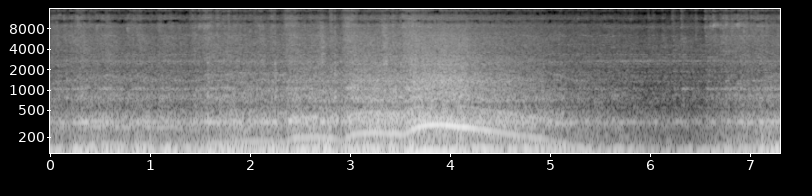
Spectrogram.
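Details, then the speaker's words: Truck after a mild cam swap on the factory tune, idling with the passenger valve-cover vacuum line pulled off: a low, lumpy idle hunting up and down, close to stalling but less so now. "Doesn't want to stall as bad with that vacuum line undone."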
